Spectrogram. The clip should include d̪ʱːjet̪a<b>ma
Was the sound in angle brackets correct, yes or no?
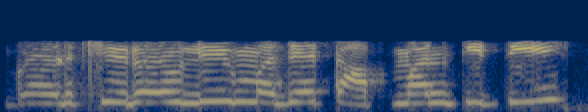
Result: no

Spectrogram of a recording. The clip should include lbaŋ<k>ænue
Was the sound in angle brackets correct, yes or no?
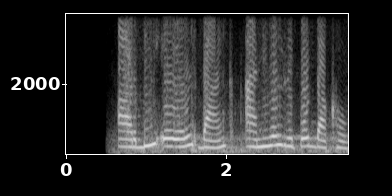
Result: yes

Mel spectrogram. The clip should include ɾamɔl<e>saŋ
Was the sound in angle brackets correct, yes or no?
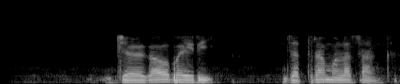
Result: no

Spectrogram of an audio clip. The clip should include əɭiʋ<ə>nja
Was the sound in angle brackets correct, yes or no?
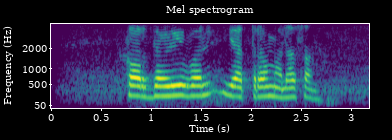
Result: yes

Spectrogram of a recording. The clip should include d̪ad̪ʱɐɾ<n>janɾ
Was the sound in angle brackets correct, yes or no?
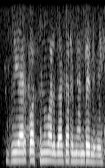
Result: no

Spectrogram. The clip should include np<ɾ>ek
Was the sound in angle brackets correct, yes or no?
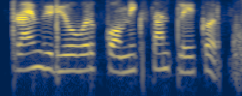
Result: no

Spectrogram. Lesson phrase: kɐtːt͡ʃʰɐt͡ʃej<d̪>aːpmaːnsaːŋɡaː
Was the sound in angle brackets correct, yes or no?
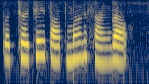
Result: no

